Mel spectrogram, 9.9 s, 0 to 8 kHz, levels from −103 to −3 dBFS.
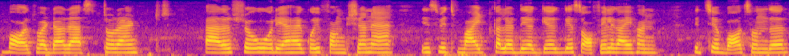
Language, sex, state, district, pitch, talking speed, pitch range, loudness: Punjabi, female, Punjab, Fazilka, 210 Hz, 145 wpm, 205-220 Hz, -15 LUFS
